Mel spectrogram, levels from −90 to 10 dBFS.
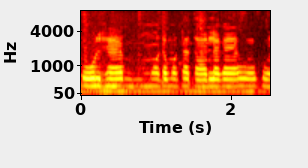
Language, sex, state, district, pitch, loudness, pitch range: Hindi, female, Uttar Pradesh, Jalaun, 225 Hz, -16 LUFS, 220-230 Hz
